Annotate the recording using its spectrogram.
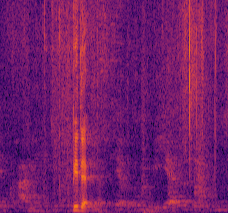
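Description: A man's voice says one short word ('Bitte') in a quiet room; the rest is low room sound with a faint voice and a brief click near the end.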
